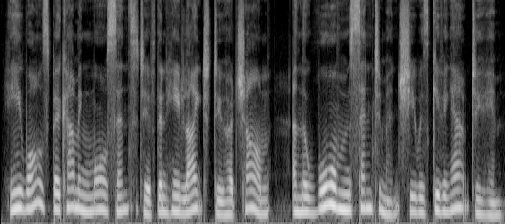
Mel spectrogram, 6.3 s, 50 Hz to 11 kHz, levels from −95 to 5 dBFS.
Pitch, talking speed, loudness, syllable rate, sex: 185 Hz, 200 wpm, -18 LUFS, 5.0 syllables/s, female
